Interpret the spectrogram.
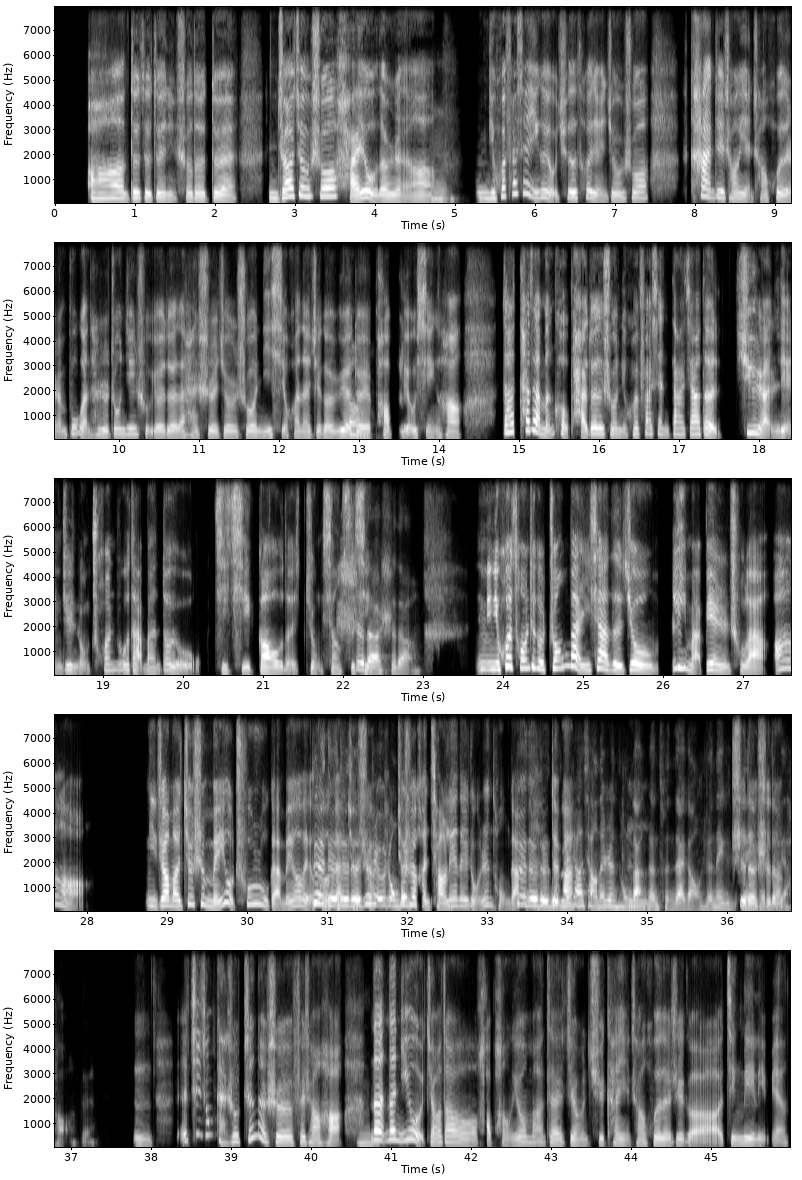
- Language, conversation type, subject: Chinese, podcast, 音乐曾如何陪你度过难关？
- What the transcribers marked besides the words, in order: in English: "pop"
